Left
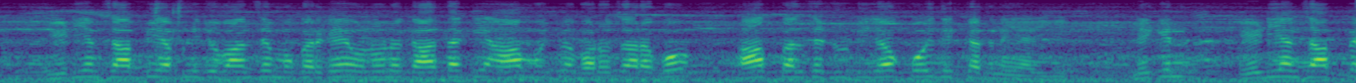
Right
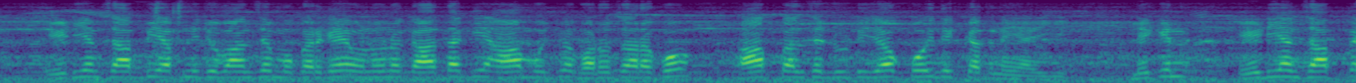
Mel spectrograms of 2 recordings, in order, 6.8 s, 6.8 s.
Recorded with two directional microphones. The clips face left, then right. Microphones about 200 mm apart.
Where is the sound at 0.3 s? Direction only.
25° right (ahead or behind).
